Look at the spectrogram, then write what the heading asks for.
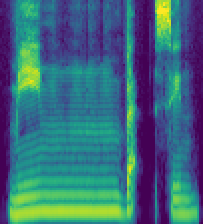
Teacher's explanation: নুন সাকিনের পরে বা হয়েছে আমরা এই নুন সাকিনকে মিম ধরে পড়ছি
